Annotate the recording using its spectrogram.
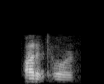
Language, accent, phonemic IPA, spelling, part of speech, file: English, US, /ˈɔːdɪtɚ/, auditor, noun, En-us-auditor.ogg
- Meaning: 1. One who audits bookkeeping accounts 2. In many jurisdictions, an elected or appointed public official in charge of the public accounts; a comptroller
